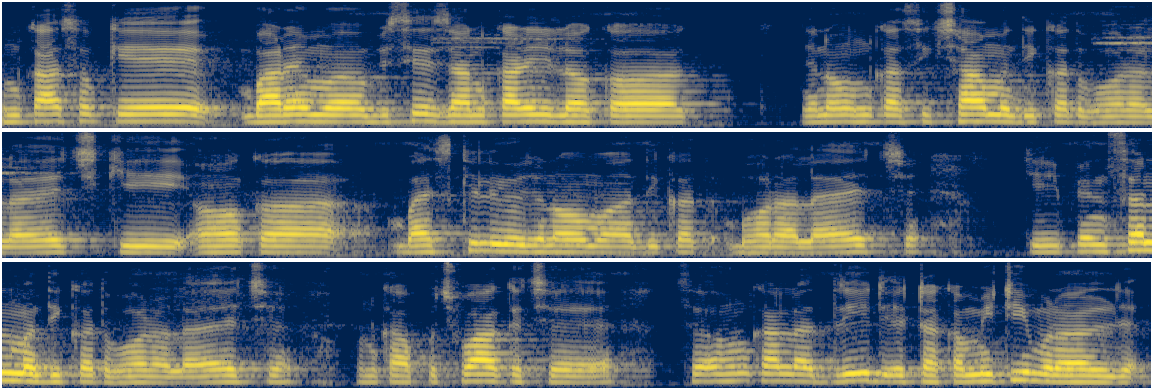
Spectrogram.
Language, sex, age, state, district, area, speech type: Maithili, male, 18-30, Bihar, Saharsa, urban, spontaneous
